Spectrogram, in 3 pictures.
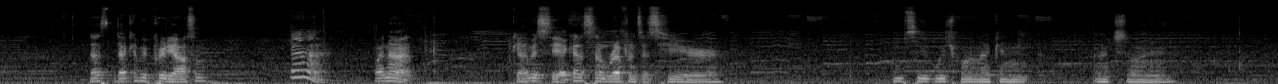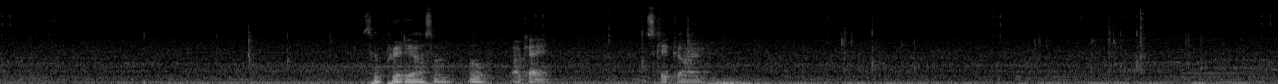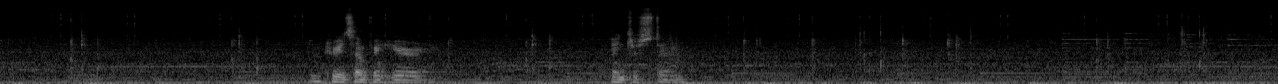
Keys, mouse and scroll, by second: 2.7-4.3 middle drag, 4.3 KP_1, 18.5-21.0 middle drag, 21.0 right click, 21.5 middle click, 21.9 s, 24.7 s, 26.5 s, 28.1 s, 31.0 s, 35.2 s, 36.7 s.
